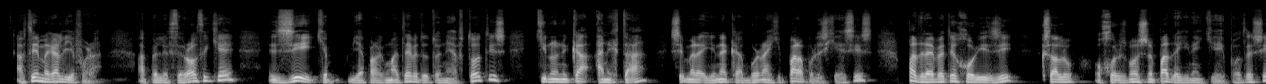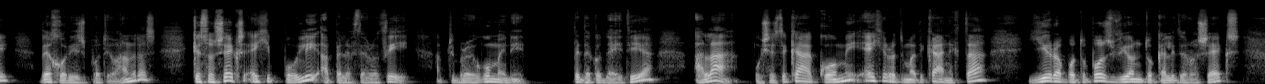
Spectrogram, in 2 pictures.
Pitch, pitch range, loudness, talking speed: 110 Hz, 95-135 Hz, -20 LUFS, 145 wpm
